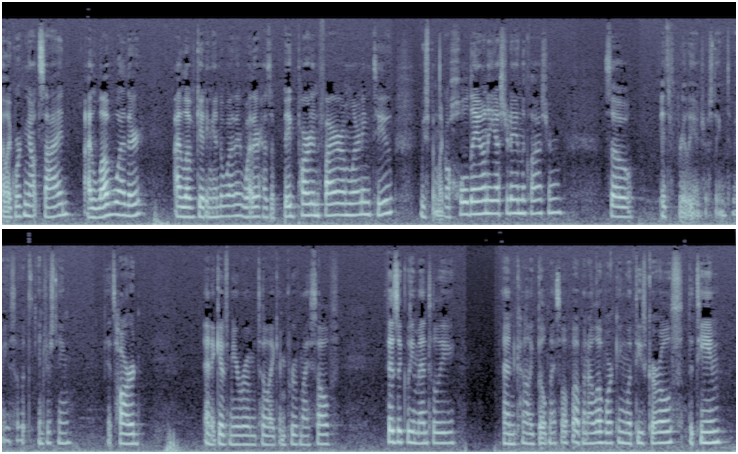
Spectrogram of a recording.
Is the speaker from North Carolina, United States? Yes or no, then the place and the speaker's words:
yes; Charlotte, North Carolina, United States; I wanted to get started with the Charlotte Fire Department back in my home state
